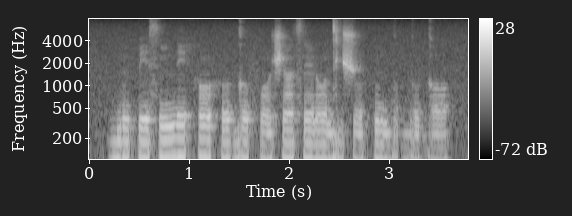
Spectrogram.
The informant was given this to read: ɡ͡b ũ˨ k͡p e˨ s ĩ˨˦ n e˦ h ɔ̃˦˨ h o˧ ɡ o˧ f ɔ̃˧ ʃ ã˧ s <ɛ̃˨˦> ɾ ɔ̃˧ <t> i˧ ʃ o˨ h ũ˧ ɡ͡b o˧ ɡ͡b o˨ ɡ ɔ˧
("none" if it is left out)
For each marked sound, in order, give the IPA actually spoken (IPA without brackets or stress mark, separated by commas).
ɛ̃˧, d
